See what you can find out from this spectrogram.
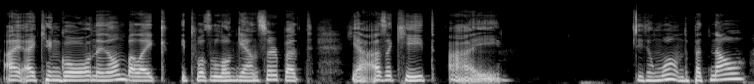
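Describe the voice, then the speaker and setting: A woman's voice: on the low side, fairly even intonation, unhurried, dark tone, no echo, studio quality. Chatty laughing woman from Armenia. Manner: chatty, laughs often, many fillers. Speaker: vlogger. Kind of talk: casual Q&A to camera.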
